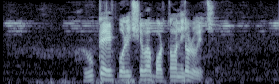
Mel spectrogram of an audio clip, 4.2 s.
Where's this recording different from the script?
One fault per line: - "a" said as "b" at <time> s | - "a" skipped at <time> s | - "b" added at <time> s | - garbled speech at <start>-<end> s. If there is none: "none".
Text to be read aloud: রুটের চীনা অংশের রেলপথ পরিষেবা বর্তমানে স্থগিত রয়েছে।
- "চীনা অংশের রেলপথ" skipped at 1.6 s
- "স্থগিত" skipped at 2.8 s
